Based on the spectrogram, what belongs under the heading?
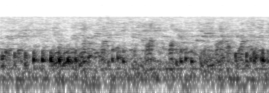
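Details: Kept pigeons cooing indoors: low, throaty coos pulse in quick uneven bursts, several birds overlapping, with soft shuffling and room echo.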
